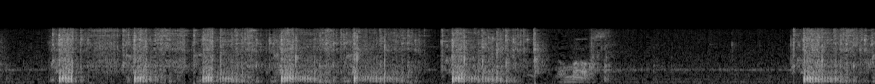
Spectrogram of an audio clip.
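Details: Husqvarna 142 40cc chainsaw, unrun for a long time, no primer bulb, fuel spritzed in, on heavy choke; short ragged bursts of buzz dying and catching, never settling: rough running on choke after long storage.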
